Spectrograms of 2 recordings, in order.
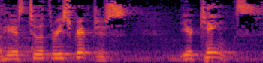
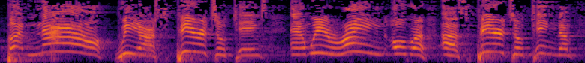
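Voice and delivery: higher, louder preaching with a ringing call; raised-voice pulpit preaching; full-force preaching; 11 semitones higher, 3 dB louder than usual. Acted. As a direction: build the congregation up to a proclamation.

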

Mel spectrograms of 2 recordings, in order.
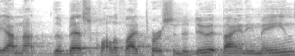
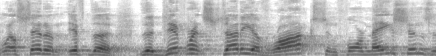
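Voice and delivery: higher, rising pulpit voice, building; fervent preaching; 8 semitones higher than usual. Acted. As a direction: preach it out to the congregation. Preacher builds his sermon.

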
